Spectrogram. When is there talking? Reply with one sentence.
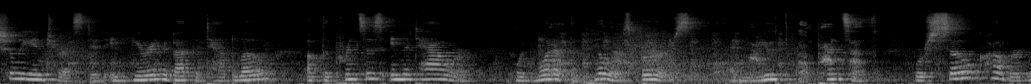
You can hear the talking from 0.0 to 10.2 s.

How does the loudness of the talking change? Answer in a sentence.
The volume of the talking stays about the same.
